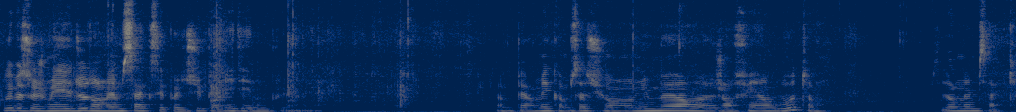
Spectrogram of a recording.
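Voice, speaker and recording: A woman's voice: mid-range voice, level tone, fast talker, pauses often, warm tone. A woman, a mother, chatting casually to her viewers in a rambling, self-mocking way with many fillers. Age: adult with a child. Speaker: sewing and knitting vlogger. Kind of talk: casual chat to camera.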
